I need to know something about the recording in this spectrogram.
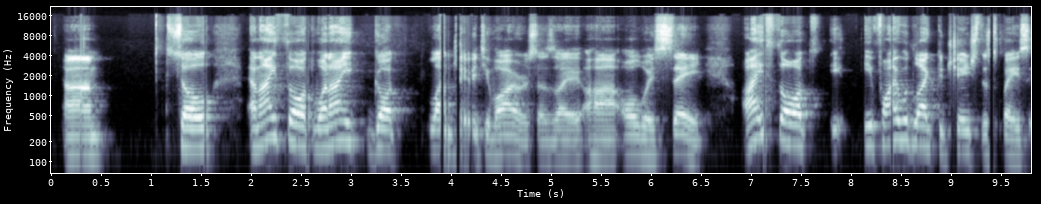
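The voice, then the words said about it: Russian accent. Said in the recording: “If you can tell from my accent, I'm originally from Russia”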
